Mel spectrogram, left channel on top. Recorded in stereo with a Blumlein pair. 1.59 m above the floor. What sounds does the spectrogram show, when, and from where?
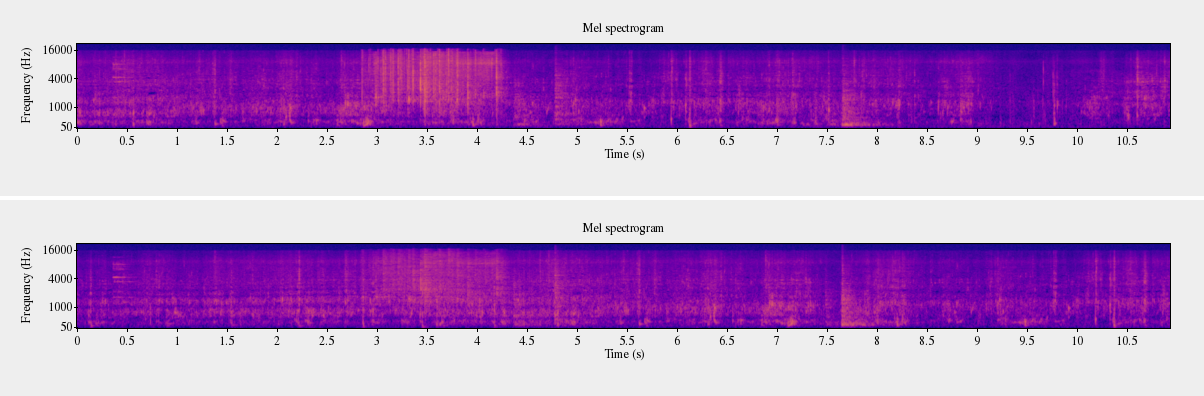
0.3 s a clink: 15° left, 2.0 m
2.8 s a crack: 35° left, 0.5 m
4.4 s a microwave: 30° right, 1.4 m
